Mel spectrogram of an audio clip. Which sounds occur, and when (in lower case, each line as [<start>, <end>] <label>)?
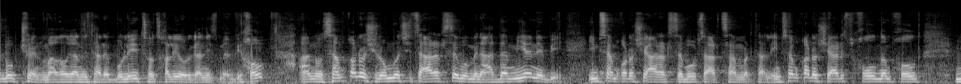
[0.00, 2.57] male speech
[0.00, 9.61] mechanisms
[0.00, 9.61] narration
[0.74, 0.98] generic impact sounds
[2.65, 2.98] breathing
[2.98, 5.63] male speech
[3.37, 3.57] generic impact sounds
[5.61, 5.84] breathing
[5.85, 9.19] male speech
[9.23, 9.51] breathing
